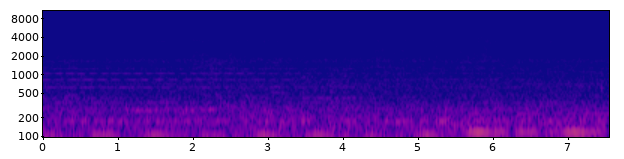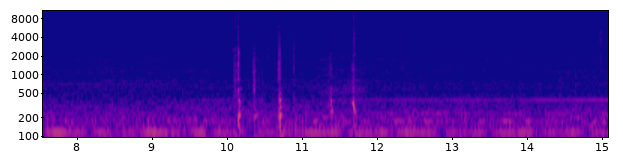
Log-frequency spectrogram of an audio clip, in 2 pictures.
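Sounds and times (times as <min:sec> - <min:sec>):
sharp clicks of controls: 0:10.0 - 0:11.9.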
